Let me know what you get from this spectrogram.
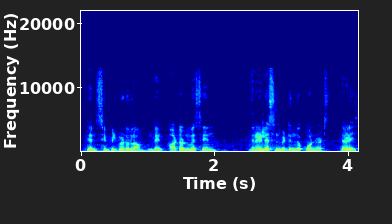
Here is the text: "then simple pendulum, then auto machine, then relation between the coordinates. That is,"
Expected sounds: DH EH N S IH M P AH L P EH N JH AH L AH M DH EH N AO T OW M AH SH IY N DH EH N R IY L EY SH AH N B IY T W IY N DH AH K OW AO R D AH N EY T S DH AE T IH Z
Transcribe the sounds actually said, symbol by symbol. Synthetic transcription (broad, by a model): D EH N S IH M P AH L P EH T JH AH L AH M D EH N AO T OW M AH S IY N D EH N R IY L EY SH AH N B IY T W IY N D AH K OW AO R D N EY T S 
